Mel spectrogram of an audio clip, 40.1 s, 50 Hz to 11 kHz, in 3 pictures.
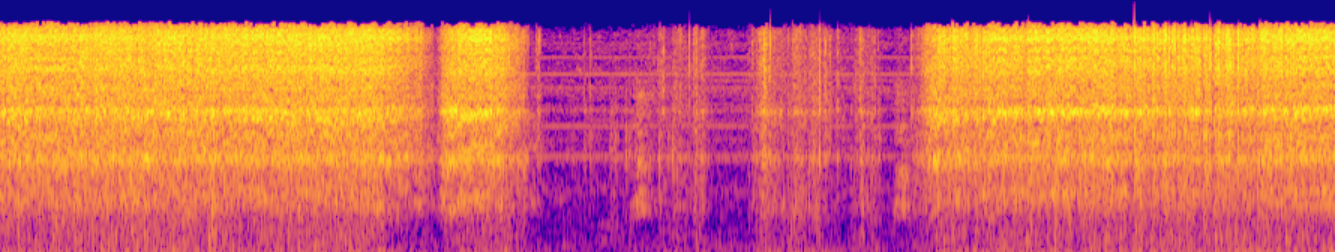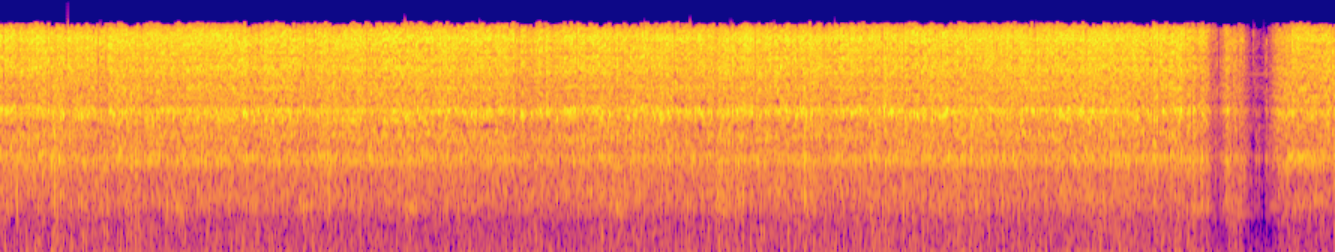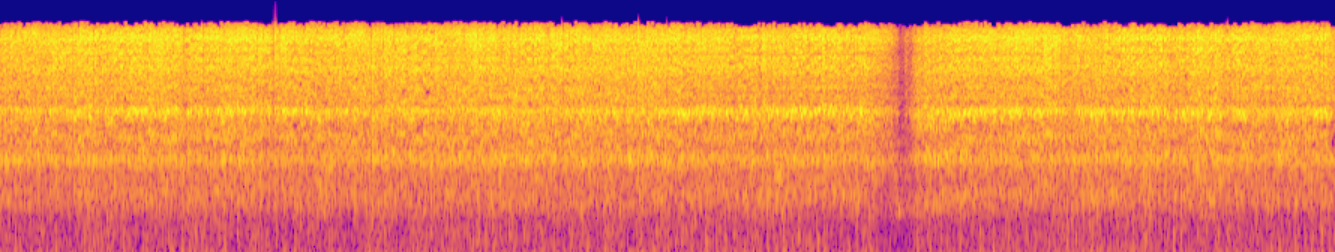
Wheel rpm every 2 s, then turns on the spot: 210, 180, 70, 10, 30, 220, 220, 210, 210, 220, 230, 220, 150, 170, 230, 210, 210, 190, 210, 220.
6-8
